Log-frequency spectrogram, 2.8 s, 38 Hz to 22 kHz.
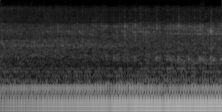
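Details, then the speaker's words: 1970 Citroen DS, long-sitting, air box removed: low steady idle with even pulse, no misses or knocks; runs perfectly at idle, though it stumbles on quick throttle drops, a fuelling issue with carburettor rebuild planned. "I would say that's running perfectly."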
